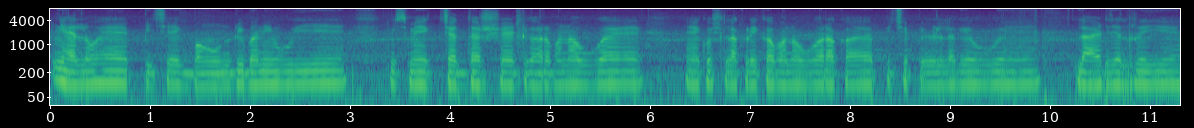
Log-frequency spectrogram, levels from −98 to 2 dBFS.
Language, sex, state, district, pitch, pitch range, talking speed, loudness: Hindi, male, Jharkhand, Sahebganj, 105 Hz, 105-110 Hz, 170 wpm, -32 LUFS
